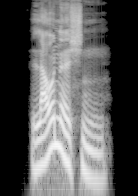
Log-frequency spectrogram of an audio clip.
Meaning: inflection of launisch: 1. strong genitive masculine/neuter singular 2. weak/mixed genitive/dative all-gender singular 3. strong/weak/mixed accusative masculine singular 4. strong dative plural
- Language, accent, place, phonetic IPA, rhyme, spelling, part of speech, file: German, Germany, Berlin, [ˈlaʊ̯nɪʃn̩], -aʊ̯nɪʃn̩, launischen, adjective, De-launischen.ogg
